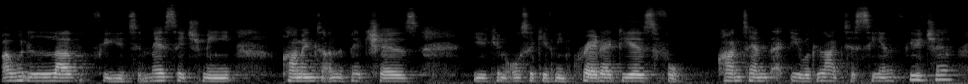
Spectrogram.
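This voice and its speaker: A soft-spoken woman's very deep, low voice, dark and mellow, in a monotone, flat delivery. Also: moderate pace. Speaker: parenting vlogger. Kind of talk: casual vlog talk. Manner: soft-spoken, speaking quietly; usually loud.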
